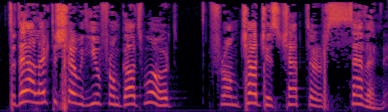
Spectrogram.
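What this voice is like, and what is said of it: Speaks with a foreign accent. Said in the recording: “please forgive me about my accent. I will do my best that you understand.”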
